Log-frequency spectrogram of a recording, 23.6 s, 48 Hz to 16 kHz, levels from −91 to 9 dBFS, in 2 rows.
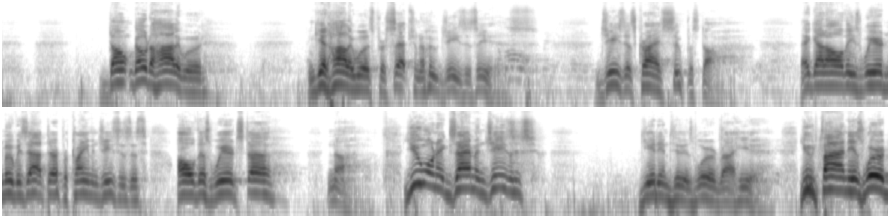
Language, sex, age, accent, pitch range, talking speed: English, male, 50-69, American, 165-235 Hz, 115 wpm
